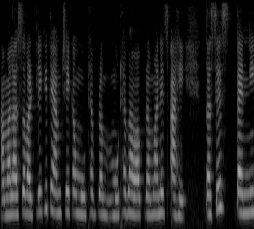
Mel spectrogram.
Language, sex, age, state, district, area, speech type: Marathi, female, 18-30, Maharashtra, Yavatmal, rural, spontaneous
